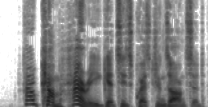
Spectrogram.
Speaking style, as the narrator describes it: said Fred angrily

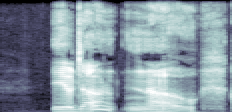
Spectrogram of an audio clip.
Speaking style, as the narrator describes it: growled, his ire

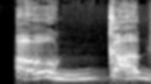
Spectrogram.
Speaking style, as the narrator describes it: he said, choking on his laughter

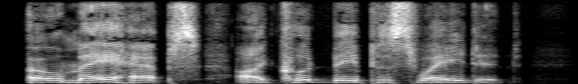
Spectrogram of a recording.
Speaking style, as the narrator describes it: she giggled

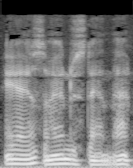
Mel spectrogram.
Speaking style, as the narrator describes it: Andy said softly

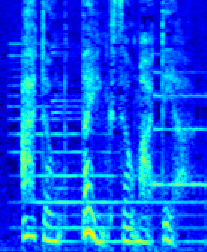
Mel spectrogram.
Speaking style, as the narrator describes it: Jessie whispered in her snottiest Elizabeth Taylor cat on a hot tin roof voice

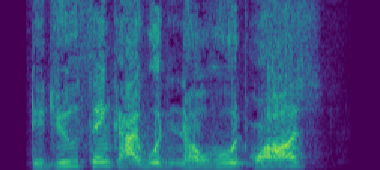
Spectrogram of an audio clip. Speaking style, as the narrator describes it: Buster Keaton was grunting as he dragged Norris

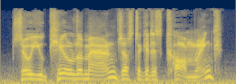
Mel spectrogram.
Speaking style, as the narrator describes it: Barris said harshly

